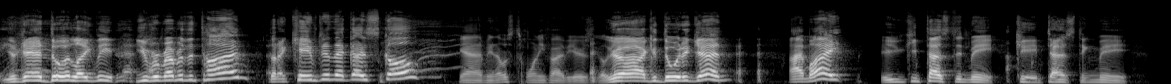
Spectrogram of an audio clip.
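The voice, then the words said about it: Put-on New York accent. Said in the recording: “Why do you have a New York accent?”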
